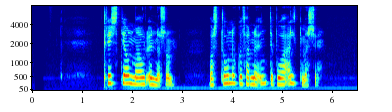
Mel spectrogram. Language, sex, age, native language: Icelandic, female, 20-29, Icelandic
